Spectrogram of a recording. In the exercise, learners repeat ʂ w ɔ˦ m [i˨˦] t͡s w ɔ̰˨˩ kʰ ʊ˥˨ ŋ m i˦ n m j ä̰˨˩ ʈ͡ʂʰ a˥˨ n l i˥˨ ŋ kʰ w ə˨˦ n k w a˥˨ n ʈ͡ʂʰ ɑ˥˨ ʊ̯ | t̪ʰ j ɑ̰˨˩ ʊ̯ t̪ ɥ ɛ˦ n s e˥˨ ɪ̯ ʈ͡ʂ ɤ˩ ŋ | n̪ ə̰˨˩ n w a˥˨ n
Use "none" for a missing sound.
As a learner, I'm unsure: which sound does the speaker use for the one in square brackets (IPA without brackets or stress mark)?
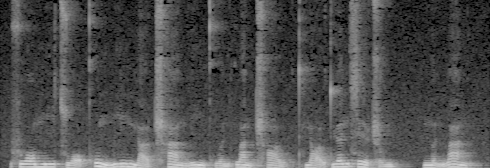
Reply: i˦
